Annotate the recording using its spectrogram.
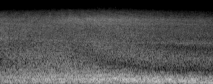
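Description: Edited-in pass-by sound effect: a rushing, rumbling noise that swells to its peak about a second in and then fades away.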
